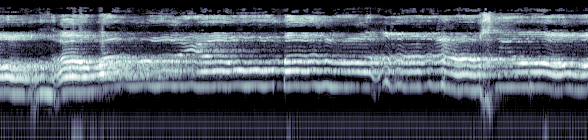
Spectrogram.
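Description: A woman reciting the Qur'an in the melodic tilawah style, holding one long, drawn-out phrase. She adds ornamental turns in pitch near the start and twice about two-thirds of the way through.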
